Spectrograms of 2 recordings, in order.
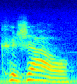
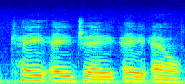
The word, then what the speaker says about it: kajal: the inside of my eyes, which is called kajal. I'll spell it for you. K-A-J-A-L.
